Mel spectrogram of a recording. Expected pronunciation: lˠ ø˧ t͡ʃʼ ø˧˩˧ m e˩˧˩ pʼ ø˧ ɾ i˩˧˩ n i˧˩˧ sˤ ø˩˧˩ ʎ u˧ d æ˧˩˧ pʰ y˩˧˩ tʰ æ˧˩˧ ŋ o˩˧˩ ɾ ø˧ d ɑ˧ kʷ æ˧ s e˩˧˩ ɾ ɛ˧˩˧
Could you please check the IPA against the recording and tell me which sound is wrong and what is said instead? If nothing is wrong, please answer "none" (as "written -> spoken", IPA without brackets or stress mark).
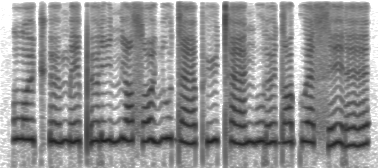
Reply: o˩˧˩ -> u˩˧˩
